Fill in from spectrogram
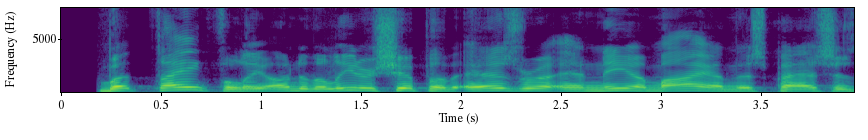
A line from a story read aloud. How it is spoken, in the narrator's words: they cried and said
